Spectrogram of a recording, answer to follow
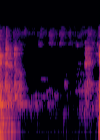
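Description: A man's voice trails off in the first half second, followed by a near-silent pause holding only faint scratches of a marker on a whiteboard.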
